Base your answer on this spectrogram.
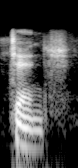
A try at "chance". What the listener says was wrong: It's a little bit different. It has the soft sound, so it's chance, not change.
